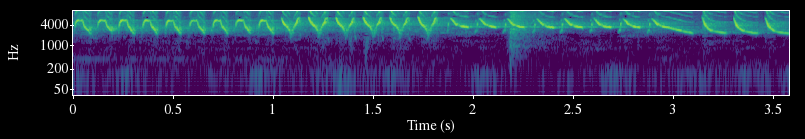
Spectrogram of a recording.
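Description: A canary sings a fast, bright run of repeated high chirps and rolling trills, the phrases sweeping downward in quick succession, with no other sounds.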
